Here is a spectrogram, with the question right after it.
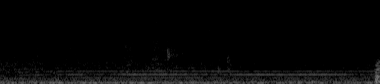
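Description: Water drips and squishes as clay is wetted on a spinning pottery wheel, a soft wet patter over the low steady hum of the wheel, close and fairly faint with no talking.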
